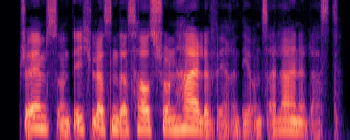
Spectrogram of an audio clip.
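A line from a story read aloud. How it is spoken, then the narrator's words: Dry promise. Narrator (German): versprach er trocken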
